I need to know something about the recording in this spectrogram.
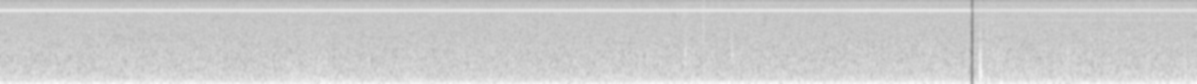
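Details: Constant broadband hiss with a thin steady high whine and a single sharp click near the tenth second, and no animal sounds present.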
